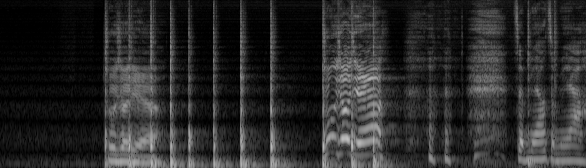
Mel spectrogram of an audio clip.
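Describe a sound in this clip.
A middle-aged woman speaks with animation nearby.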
